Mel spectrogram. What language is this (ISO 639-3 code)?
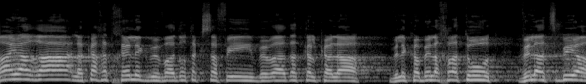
heb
